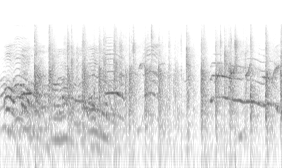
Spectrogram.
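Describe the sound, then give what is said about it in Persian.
Children in a classroom clapping after being urged to applaud. Scattered, uneven handclaps are mixed with a lot of children's chatter and voices. “چرا تشویق نمی کنید”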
